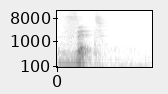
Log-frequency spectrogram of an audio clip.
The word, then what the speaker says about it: Vet: As you remember, the letter Bet from the previous lesson, whatever Bet has no doubt in it, no dot, we read it as Vet, V.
